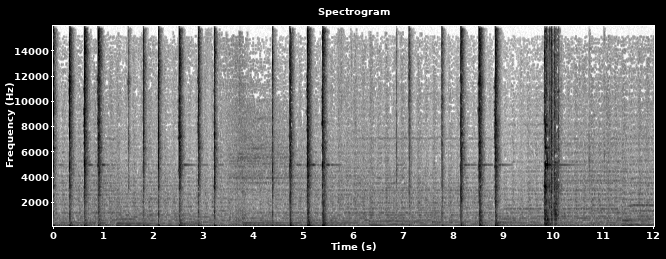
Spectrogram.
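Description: Heavy hammer striking a thin scrap blade wedged in a slip joint knife on a steel anvil, cutting through the pins between the blades: about twenty sharp metal hits in short quick runs. Background music plays throughout.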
